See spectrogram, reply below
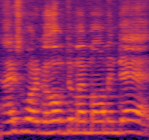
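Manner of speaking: put-on blubbering, sob-laden, tearful crying voice. Imitating jailed rioters crying about going home: imitating rioters crying. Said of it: "look at 'em now crying".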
